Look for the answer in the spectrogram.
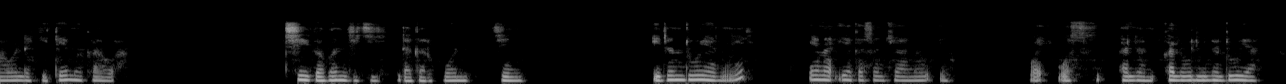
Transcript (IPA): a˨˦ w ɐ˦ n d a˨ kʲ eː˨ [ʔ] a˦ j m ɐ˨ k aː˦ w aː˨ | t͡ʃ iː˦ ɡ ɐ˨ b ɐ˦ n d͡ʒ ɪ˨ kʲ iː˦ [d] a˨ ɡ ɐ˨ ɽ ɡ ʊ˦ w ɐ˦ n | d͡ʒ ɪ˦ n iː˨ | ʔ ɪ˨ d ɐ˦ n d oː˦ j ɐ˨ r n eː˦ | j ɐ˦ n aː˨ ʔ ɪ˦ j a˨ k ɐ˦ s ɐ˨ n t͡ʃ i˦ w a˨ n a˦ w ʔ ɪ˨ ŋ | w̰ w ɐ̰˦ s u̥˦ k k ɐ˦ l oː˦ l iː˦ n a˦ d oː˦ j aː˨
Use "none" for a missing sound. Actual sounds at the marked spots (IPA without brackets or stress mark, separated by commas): t, d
